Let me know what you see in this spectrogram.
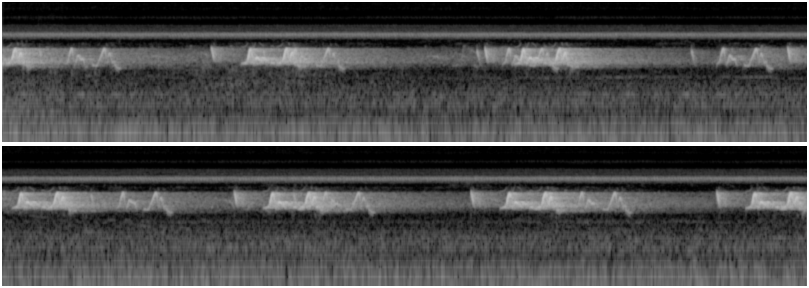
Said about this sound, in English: What luck! Two chuckwills calling back and forth, their reverberant songs reflecting off the surrounding pine woods.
